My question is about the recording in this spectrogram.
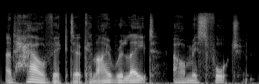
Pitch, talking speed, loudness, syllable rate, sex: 90 Hz, 185 wpm, -20 LUFS, 5.9 syllables/s, male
